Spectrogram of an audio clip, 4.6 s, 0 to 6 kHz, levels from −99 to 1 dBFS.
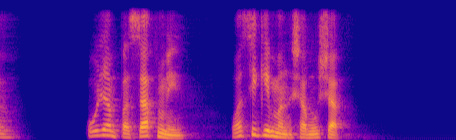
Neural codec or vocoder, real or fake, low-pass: codec, 16 kHz, about 1 kbps, DyCAST, with the encoder's durations; fake; 5.4 kHz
